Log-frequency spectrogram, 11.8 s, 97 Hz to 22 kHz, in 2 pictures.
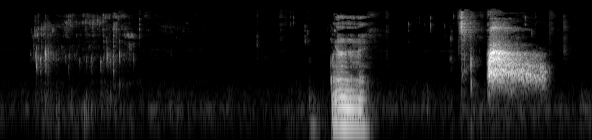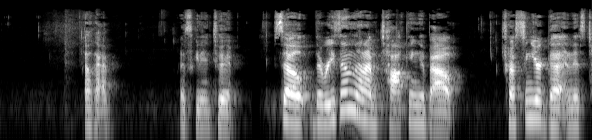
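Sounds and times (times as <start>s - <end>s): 
short slurp from a drink: 0.3s - 1.4s
speech: 3.3s - 3.8s, 6.8s - 7.0s, 7.7s - 11.8s
faint wet lip clicks while sipping a drink: 4.1s - 4.9s.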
